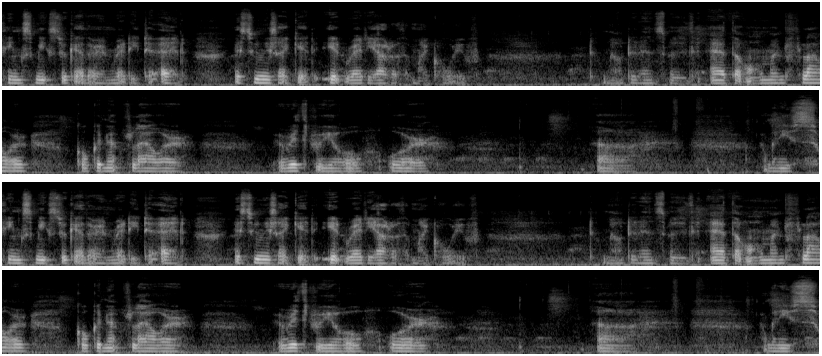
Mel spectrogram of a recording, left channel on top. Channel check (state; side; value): normal; both; correlation 0.80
